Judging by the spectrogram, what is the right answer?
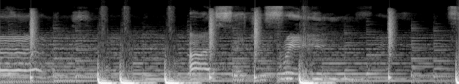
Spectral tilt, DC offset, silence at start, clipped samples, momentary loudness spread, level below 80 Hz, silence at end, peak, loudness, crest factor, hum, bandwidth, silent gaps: -5 dB/octave; under 0.1%; 0 s; 3%; 13 LU; -12 dBFS; 0 s; 0 dBFS; -12 LUFS; 10 dB; none; 16.5 kHz; none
